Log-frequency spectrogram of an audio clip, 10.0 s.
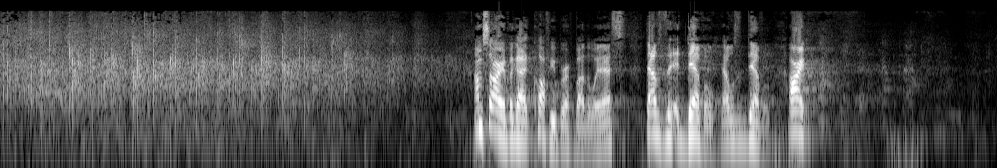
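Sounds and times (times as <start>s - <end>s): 
audience clapping: 0.0s - 5.4s
speech: 4.8s - 8.3s
laughter: 7.9s - 9.8s.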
